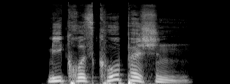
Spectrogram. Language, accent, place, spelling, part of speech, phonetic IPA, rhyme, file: German, Germany, Berlin, mikroskopischen, adjective, [mikʁoˈskoːpɪʃn̩], -oːpɪʃn̩, De-mikroskopischen.ogg
- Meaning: inflection of mikroskopisch: 1. strong genitive masculine/neuter singular 2. weak/mixed genitive/dative all-gender singular 3. strong/weak/mixed accusative masculine singular 4. strong dative plural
